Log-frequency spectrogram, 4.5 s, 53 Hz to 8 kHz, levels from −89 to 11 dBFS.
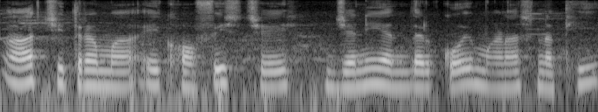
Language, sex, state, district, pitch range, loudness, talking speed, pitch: Gujarati, male, Gujarat, Gandhinagar, 160-185 Hz, -20 LUFS, 135 wpm, 165 Hz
